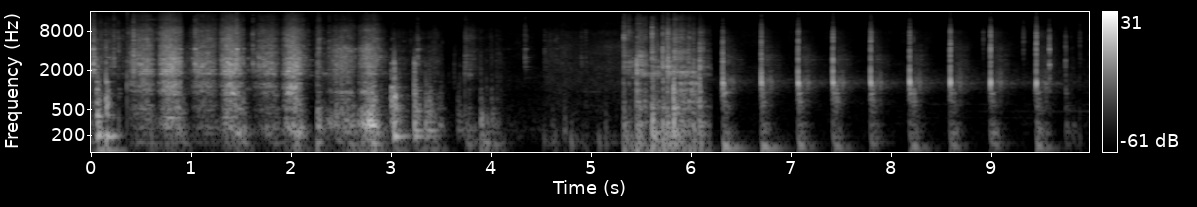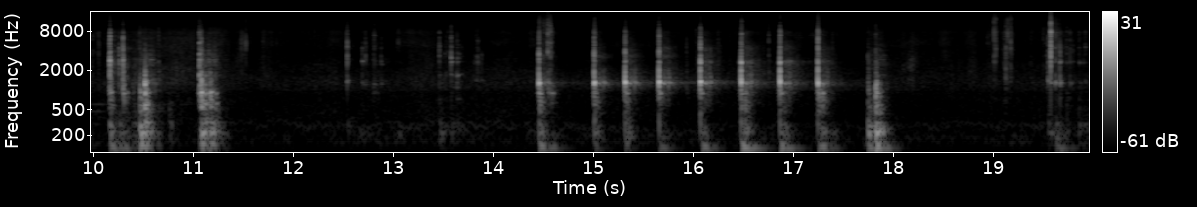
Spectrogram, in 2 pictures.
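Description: A bow saw cutting through a dry, barked softwood branch in quick back-and-forth strokes for the first few seconds, with a short second burst of sawing. Then comes a long series of evenly spaced sharp wooden knocks, about two to three a second, with a pause in the middle, as dry wood is split into small kindling splinters.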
